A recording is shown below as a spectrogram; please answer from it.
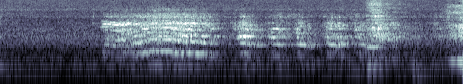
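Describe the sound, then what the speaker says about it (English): A cartoon chicken in Camberwick Green clucks in a short run of soft, choppy squawks at moderate distance, with a faint background hiss and no talking. "I always loved the animation of the chicken and the sound it makes"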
